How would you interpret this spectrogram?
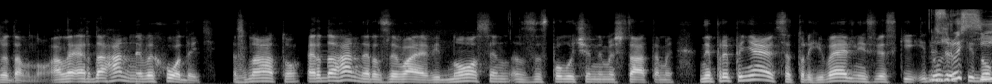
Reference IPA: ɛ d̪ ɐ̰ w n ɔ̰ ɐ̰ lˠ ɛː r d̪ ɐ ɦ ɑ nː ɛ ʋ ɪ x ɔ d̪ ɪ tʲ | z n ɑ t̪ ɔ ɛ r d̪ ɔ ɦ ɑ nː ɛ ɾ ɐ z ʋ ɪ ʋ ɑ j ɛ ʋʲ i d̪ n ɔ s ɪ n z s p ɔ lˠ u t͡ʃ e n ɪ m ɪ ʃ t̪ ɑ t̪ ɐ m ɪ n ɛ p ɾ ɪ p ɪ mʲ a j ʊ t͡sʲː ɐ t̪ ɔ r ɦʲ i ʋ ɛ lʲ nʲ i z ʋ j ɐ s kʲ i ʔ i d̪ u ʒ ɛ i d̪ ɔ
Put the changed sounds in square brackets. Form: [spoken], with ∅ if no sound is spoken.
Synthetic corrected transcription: ɛ d̪ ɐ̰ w n ɔ̰ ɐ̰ lˠ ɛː r d̪ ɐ ɦ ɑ nː ɛ ʋ ɪ x ɔ d̪ ɪ tʲ | z n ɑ t̪ ɔ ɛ r d̪ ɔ ɦ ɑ nː ɛ ɾ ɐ z ʋ ɪ ʋ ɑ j ɛ ʋʲ i d̪ n ɔ s ɪ n z s p ɔ lˠ u t͡ʃ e n ɪ m ɪ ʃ t̪ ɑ t̪ ɐ m ɪ n ɛ p ɾ ɪ p ɪ [nʲ] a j ʊ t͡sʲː ɐ t̪ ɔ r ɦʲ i ʋ ɛ lʲ nʲ i z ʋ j ɐ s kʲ i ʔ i d̪ u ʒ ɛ i d̪ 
